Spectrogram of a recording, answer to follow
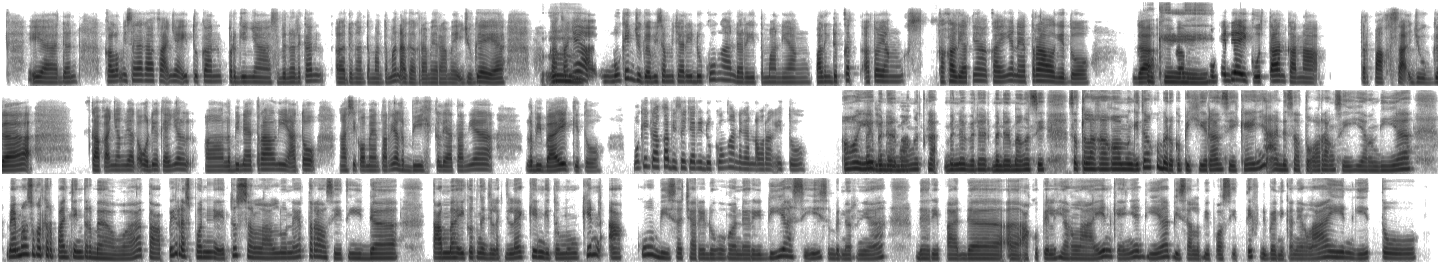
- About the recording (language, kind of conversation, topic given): Indonesian, advice, Bagaimana cara menetapkan batasan yang sehat di lingkungan sosial?
- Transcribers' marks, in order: none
